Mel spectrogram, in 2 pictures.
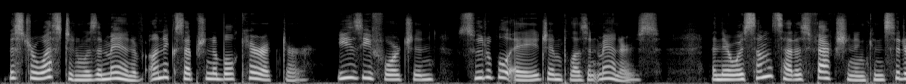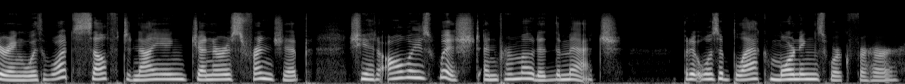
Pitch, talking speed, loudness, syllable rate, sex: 235 Hz, 150 wpm, -17 LUFS, 4.8 syllables/s, female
